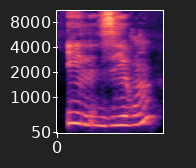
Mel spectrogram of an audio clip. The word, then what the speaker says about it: ils iront: Ils iront, elles iront. They are pronounced the same since we don't pronounce at the end the S ou the T. And then we have the links.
